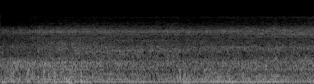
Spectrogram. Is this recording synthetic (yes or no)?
yes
